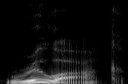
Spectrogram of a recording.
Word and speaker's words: ruach: Now, the word spirit there is a Hebrew word, ruach, R-U-A-C-H, if I'm pronouncing it correctly, which is debatable, but R-U-A-C-H, ruach.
